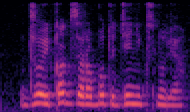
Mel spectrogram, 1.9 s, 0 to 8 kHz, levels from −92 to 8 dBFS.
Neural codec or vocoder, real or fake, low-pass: none; real; 7.2 kHz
